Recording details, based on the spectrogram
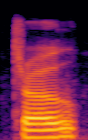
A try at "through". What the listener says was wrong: Really nice job with through. That was a good pronunciation.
